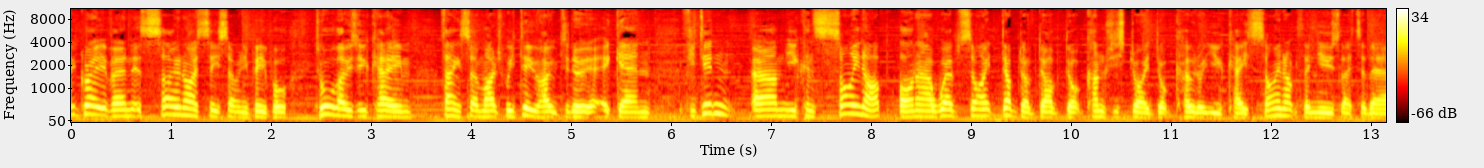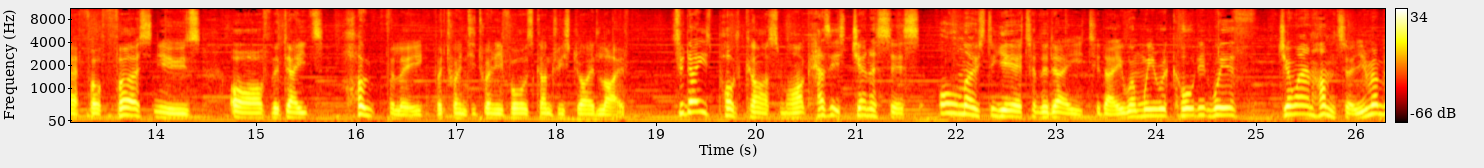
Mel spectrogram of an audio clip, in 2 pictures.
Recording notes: We climb one of Grasmere's low-level favourites to dine in a dell. Setting out along the old drove road from Allan Bank.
